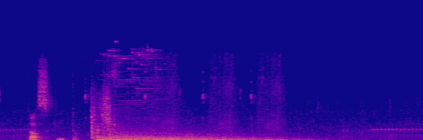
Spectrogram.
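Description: A magical chime shimmers and fades.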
